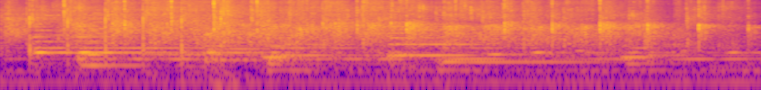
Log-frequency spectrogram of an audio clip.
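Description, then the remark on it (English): An audience claps along at a preacher's invitation during a sermon, a dense, continuous patter, with sustained organ-like tones and voices mingling underneath throughout. “If you've experienced God's sweet forgiveness, I want you to clap with me right”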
